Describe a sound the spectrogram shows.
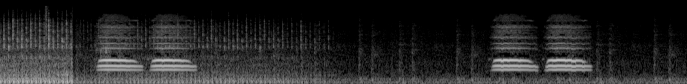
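A toy train's horn toots twice, then twice again.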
